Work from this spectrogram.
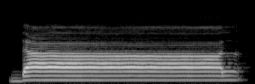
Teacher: জিহ্বার আগা উপরে 2 দাঁতের গোড়ায় লাগান, লাগিয়ে 3 আলিফটা নিয়ে এই অক্ষরটা উচ্চারণ করেন, ডাল।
